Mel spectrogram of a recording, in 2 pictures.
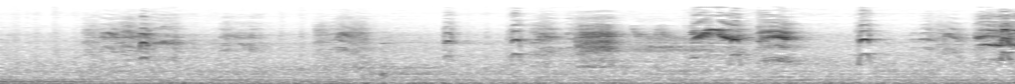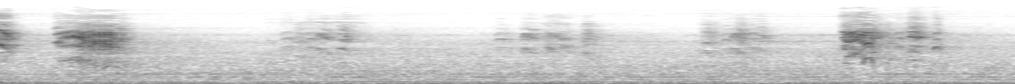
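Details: Crimson-bellied conure giving harsh, buzzy squawks in irregular bursts, some clustered closely around the middle, others spaced a second or more apart, with quieter squawks between and a faint low hum underneath.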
